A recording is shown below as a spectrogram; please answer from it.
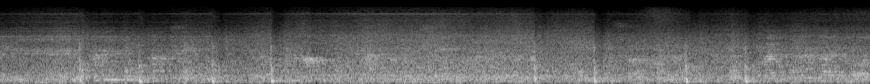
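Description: A GWR multiple-unit passenger train rolls slowly through a station platform with a steady rumble. Its wheels click over rail joints about every half second, with brief light wheel squeals.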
